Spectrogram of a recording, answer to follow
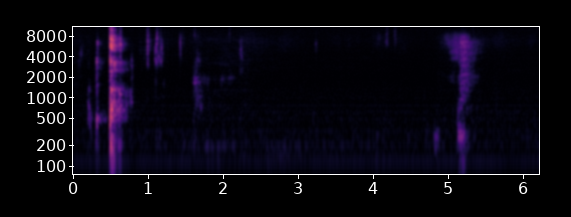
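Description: A person coughing hard once about half a second in, followed by a few faint clicks, then a softer second cough near the end.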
